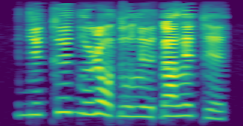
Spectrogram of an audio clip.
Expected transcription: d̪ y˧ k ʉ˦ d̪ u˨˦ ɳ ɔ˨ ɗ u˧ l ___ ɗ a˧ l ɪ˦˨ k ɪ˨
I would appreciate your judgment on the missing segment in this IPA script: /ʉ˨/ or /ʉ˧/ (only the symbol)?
ʉ˨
